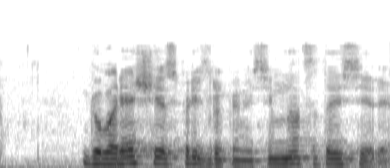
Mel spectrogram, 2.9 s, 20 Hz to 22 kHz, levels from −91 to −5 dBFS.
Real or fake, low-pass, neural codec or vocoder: fake; 7.2 kHz; codec, 16 kHz in and 24 kHz out, 2.2 kbps, FireRedTTS-2 codec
